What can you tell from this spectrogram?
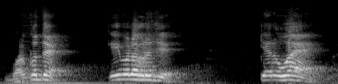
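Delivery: dad yelling at daughter; angry dad. Retold or imitated. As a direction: scold the gaming kid away. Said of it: "일이 먼저다".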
